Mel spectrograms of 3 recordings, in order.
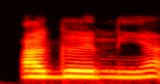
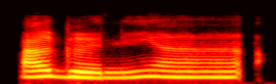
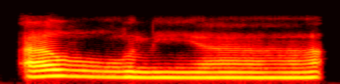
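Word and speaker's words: أغنياء: Maka perlu diperhatikan ya untuk huruf-huruf kayak gin ini kan kadang bacanya jadi suka kayak qalqalah ya. Tidak agia ya, tidak agia. Agnia. Huruf gin kan dia harus mengelarkan suara. Kemudian hurufnya tebal. Agniya. Agniya. Jadi kita alirkan dengan sempurna.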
